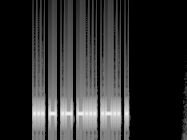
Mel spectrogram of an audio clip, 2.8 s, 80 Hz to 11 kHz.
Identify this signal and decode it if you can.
Morse code, heard as a keyed tone, about 40 wpm, 700 Hz. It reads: STABLE
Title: Sentences from Top 1500 Words - New Word Drill - 40wpm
